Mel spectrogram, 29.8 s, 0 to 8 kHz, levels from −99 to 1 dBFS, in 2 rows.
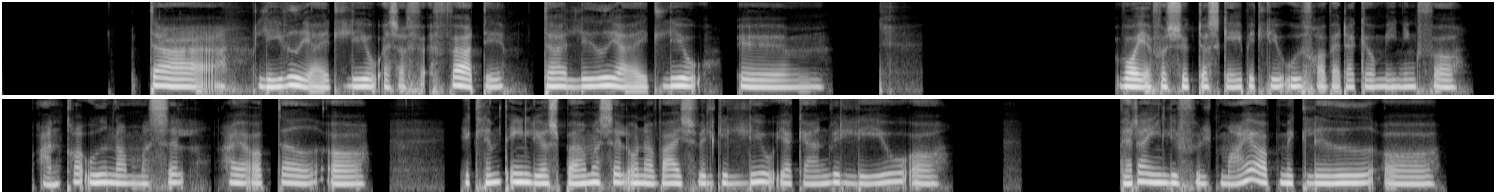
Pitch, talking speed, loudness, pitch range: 195 Hz, 125 wpm, -21 LUFS, 185-205 Hz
